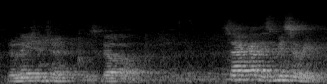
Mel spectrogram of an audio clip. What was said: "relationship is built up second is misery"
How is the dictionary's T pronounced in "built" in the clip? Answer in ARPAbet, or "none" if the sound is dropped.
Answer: none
